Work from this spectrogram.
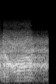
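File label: "5", spoken; Ka-50; Wingman; Digits; DCS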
